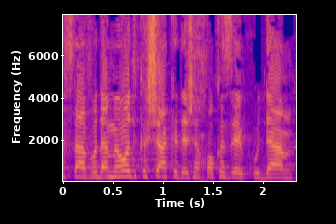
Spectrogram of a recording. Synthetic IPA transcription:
asaːvo̞d̪ame̞o̞dkaʃake̞d̪e̞jʃeaχo̞kazejekud̪am

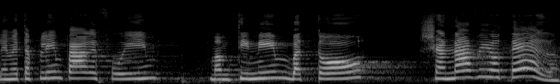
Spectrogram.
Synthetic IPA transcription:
le̞me̞t̪aplimpaːʁe̞fuimː | amt̪inimbat̪oʁ | ʃanavejo̞t̪eʁ

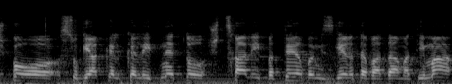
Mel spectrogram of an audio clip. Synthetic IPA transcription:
ʃpo̞suɡijakalkalit̪net̪o̞ʃe̥t͡sχaleipat̪e̞ʁbemizɡeʁet̪havaːdaːmat̪ima

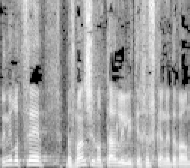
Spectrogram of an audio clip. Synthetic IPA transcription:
laniʁo̞t͡se | bezmanʃeno̞t̪aʁlileit̪jaχe̞skanled̪avaʁno

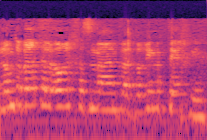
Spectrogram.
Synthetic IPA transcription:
lomed̪abeʁet̪aloʁeχazmanvead̪vaʁimat̪eχni

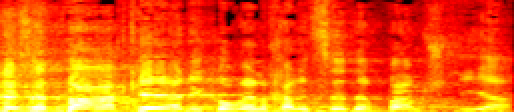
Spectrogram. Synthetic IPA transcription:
kezed̪̚baʁakeaniko̞ʁeleχalesed̪eʁpaːmʃnija

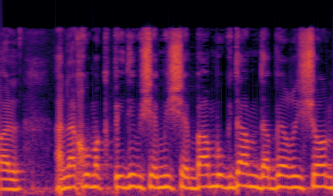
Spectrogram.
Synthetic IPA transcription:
al | a̰naχnumakpid̪imʃemiʃebamukd̪amːd̪abe̞ʁːiʃo̞n

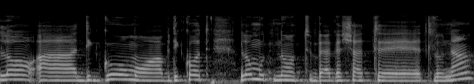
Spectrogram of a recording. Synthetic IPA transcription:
lo̞ad̪iɡumoabd̪iko̞t | lo̞mutno̞tbeaɡaʃat̪etluna

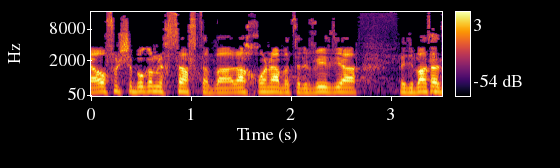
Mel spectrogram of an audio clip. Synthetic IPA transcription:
ao̞fe̞nʃebo̞ɡamniχsaft̪abalaːχʁo̞nabat̪e̞levizja | ved̪ibaʁt̪a

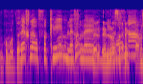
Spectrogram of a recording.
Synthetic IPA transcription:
mkomot̪aleχleofakimleχlelosafekːkama

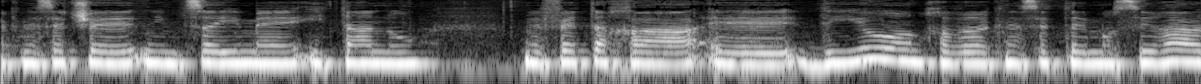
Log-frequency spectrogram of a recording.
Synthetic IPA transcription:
knese̞tʃe̞nimt͡saimeitanu | mefe̞taχaedijunχaveeaknese̞t̪emosiʁa

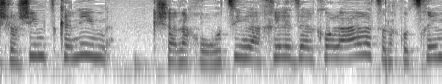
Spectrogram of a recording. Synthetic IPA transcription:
ʃlo̞ʃimt̪kanimkʃeanaχnuʁo̞t͡simleaχiletdzealko̞laaʁe̞t͡sanaχnut͡sχim

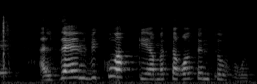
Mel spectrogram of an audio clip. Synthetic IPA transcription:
ʔa̰lzeenvikuaχkiamat̪aʁo̞temt̪o̞vo̞t

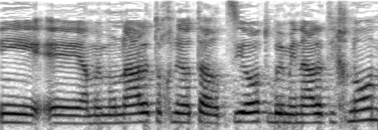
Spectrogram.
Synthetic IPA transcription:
ieame̞munaleto̞χnijo̞taːʁt͡sijo̞tbeminalatiχnun

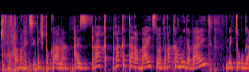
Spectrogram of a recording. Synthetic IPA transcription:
jʃpokamanet͡sijeʃpo̞kamaʔazʁakʁakataʁabaitstome̞et̪ʁakamudabait | me̞tuʁɡa

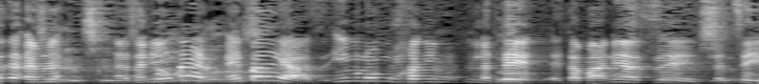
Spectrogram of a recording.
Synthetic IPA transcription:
demazanio̞me̞ʁenbeajaazimlo̞muχanim | lat̪e̞t̪et̪amaːneaze̞lat͡si

